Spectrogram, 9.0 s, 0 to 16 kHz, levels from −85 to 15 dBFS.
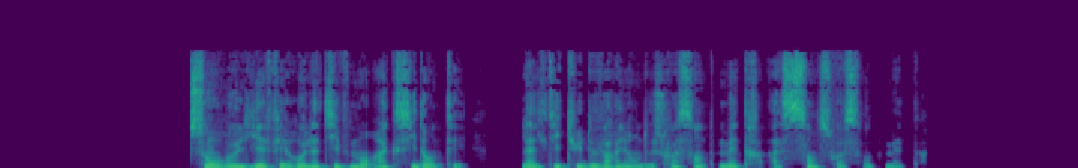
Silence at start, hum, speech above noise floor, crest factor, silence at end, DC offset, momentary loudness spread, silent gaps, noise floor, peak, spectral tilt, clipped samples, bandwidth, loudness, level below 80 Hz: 1.6 s; none; over 66 dB; 18 dB; 1.45 s; under 0.1%; 12 LU; 4.06-4.30 s; under -90 dBFS; -8 dBFS; -4.5 dB/octave; under 0.1%; 11.5 kHz; -24 LUFS; -52 dBFS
